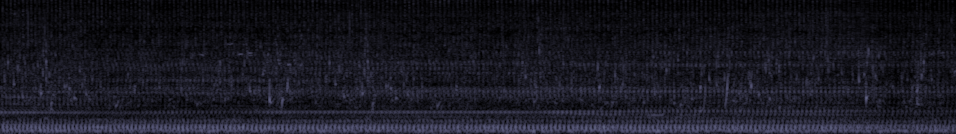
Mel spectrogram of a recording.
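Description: Steady idling-engine sound with a low rumble from a miniature model engine driving a small water pump. Water trickles from the pipe into a plastic tank. A higher steady hum fades out about eight seconds in.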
